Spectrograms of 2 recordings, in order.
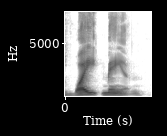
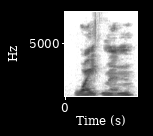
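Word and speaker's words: Wiechman: But phonetically it is still like Whiteman.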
